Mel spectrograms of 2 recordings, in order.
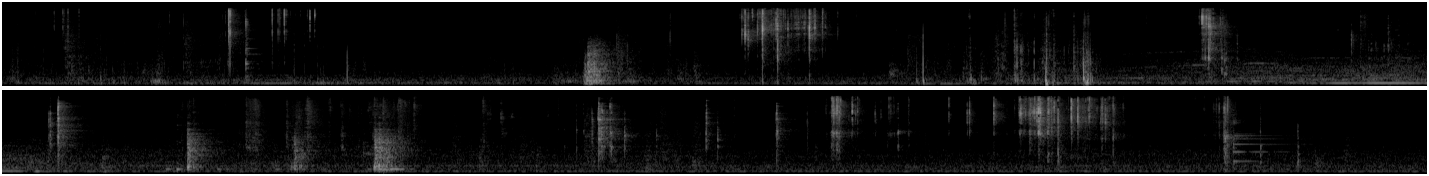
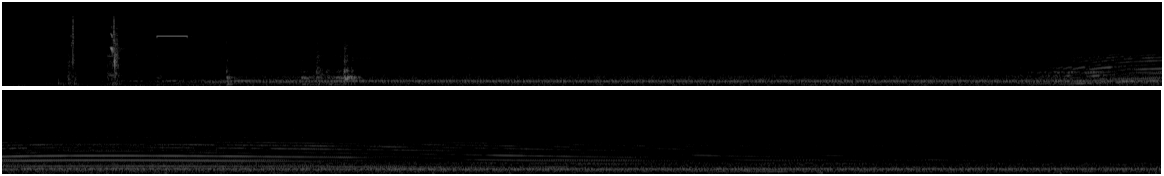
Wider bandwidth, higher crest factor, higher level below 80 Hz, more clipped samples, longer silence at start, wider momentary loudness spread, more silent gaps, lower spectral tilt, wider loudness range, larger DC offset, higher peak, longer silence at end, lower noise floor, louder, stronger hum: first, 16 kHz vs 10 kHz; first, 40 dB vs 28 dB; about the same, -80 dBFS vs -76 dBFS; neither; about the same, 0.1 s vs 0 s; first, 27 LU vs 9 LU; neither; second, -1 dB/octave vs -4 dB/octave; first, 13 LU vs 10 LU; neither; first, 0 dBFS vs -28 dBFS; about the same, 0.1 s vs 0 s; second, -61 dBFS vs -77 dBFS; first, -34 LUFS vs -55 LUFS; neither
